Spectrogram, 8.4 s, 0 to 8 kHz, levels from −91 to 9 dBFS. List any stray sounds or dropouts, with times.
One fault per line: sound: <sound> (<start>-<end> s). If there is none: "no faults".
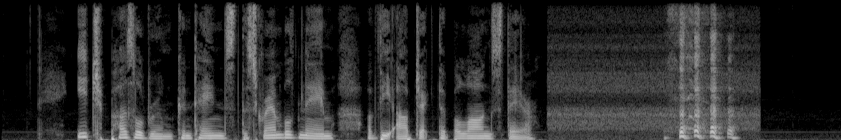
sound: laugh (6.6-7.4 s)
